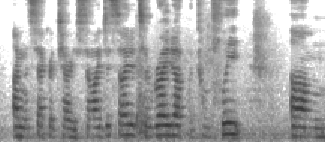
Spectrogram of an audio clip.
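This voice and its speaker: Against noticeable background noise, a woman talks fairly slowly at medium pitch, her intonation monotone and flat. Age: 70s. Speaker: patient giving testimonial. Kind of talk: testimony. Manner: halting.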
